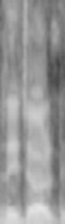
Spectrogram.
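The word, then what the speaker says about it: result: हम लोग पढ़ते हैं रिजल्ट क्या पढ़ते हैं रिजल्ट पढ़ते हैं यहां पर एस का ज होता है ठीक है तो रिजल्ट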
